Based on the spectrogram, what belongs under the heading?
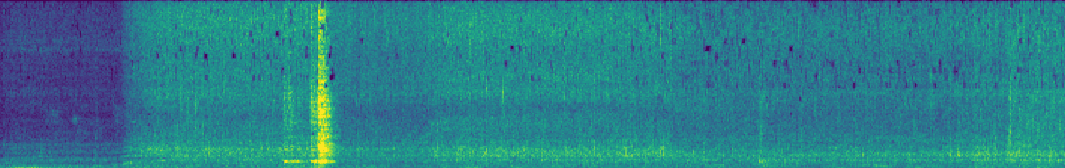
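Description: Chicken pieces frying in oil in a pan: a steady sizzling hiss that sets in about two seconds in, with one sharp metal clank about four seconds in.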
